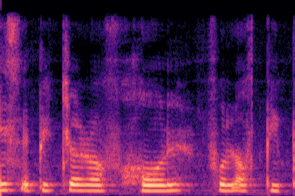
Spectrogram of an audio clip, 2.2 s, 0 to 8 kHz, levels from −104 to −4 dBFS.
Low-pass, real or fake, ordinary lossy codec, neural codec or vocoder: 7.2 kHz; fake; none; codec, 44.1 kHz, 7.8 kbps, Pupu-Codec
